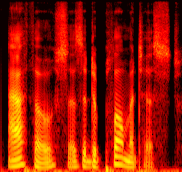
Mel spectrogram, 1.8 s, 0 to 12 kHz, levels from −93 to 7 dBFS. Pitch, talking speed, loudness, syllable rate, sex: 115 Hz, 130 wpm, -23 LUFS, 4.9 syllables/s, male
